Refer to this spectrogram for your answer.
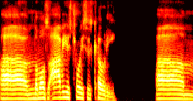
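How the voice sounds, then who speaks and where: A man speaks very slowly in a medium pitch. The background is quiet. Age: 30s. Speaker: wrestling commentator. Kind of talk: casual chat.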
